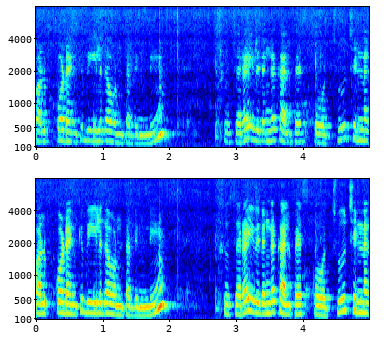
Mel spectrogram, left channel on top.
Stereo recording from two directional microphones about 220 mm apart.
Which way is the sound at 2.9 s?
50° right (ahead or behind).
